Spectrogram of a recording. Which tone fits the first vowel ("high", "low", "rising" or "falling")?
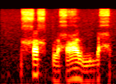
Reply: high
